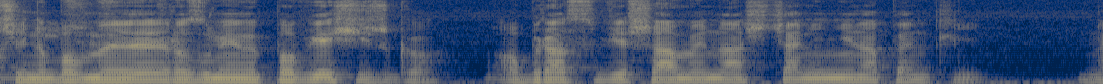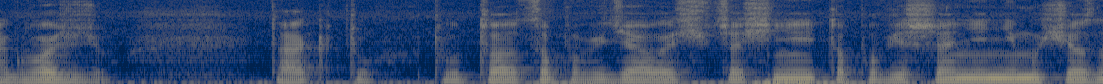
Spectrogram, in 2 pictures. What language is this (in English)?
Polish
